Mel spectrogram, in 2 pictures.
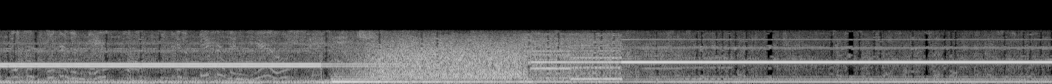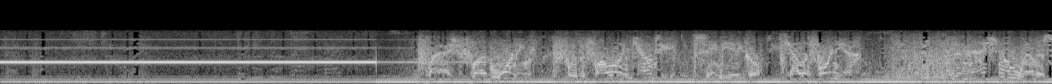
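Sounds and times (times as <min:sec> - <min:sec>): radio static: 0:00.0 - 0:07.3, 0:10.4 - 0:21.0
two-tone attention signal: 0:00.0 - 0:14.7
low hum: 0:02.4 - 0:21.0.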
